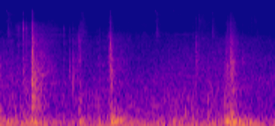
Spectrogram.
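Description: Three dull knocks about a second apart over a low steady rumble, the last one the heaviest.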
